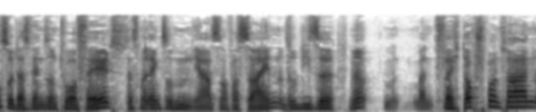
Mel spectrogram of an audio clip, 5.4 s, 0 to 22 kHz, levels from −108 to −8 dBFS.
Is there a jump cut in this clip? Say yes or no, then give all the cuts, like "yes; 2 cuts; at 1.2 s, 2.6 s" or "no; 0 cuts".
yes; 5 cuts; at 1.5 s, 2.1 s, 2.9 s, 3.4 s, 4.4 s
